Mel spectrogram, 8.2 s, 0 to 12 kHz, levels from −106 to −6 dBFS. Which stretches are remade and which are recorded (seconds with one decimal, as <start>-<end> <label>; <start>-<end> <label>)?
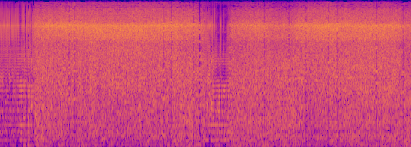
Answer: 0.0-0.7 remade; 0.7-4.1 recorded; 4.1-4.6 remade; 4.6-8.2 recorded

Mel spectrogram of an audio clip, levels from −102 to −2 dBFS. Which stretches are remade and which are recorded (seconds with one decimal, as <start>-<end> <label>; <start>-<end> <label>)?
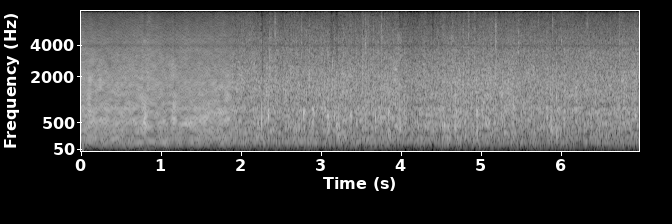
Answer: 0.0-1.9 remade; 1.9-7.0 recorded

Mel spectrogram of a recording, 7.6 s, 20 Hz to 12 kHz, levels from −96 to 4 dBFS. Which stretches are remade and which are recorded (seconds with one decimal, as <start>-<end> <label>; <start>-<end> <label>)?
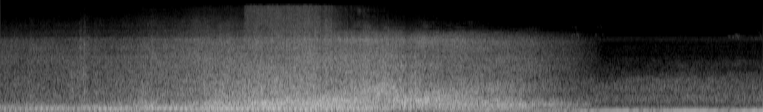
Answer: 0.0-7.6 recorded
